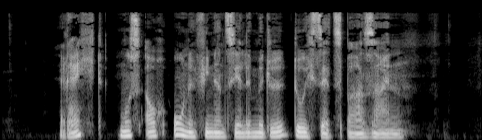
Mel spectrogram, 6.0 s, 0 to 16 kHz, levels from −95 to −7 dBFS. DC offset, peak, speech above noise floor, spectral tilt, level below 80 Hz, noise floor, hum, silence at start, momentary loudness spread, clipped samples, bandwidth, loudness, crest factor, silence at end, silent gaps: under 0.1%; -6 dBFS; 57 dB; -4 dB/octave; -48 dBFS; -82 dBFS; none; 0.75 s; 10 LU; under 0.1%; 11.5 kHz; -25 LUFS; 20 dB; 0.95 s; none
